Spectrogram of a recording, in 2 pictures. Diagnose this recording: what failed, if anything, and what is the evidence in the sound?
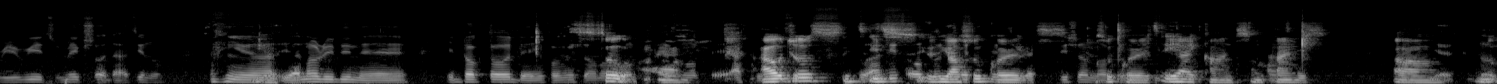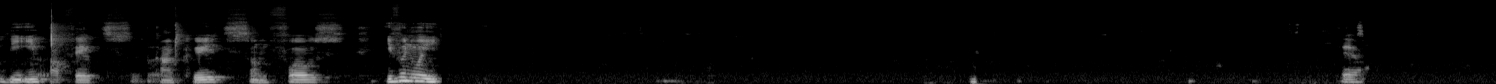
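The speech ducks in and out in several places: 5.74 to 7.61 s, 8.52 to 13.35 s (the worst stretch, with roughly two seconds of it pulled down by something like 25 dB), 14.26 to 15.51 s, a brief shallow dip at 16.43 to 16.51 s, and a short, deep hole around 18.32 to 18.47 s. The stage is call processing, and it's likely speech suppressed in double talk. The far end was talking over this speaker, and the echo canceller treated the voice as echo and clamped it down.

There's also background gated by the echo canceller at 25.0 to 25.11 s, again in call processing. The room tone drops by about 12 dB for roughly a tenth of a second, then comes straight back. That's the canceller's suppressor clamping the mic hard while the loudspeaker was active and releasing once it decided the echo had gone.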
